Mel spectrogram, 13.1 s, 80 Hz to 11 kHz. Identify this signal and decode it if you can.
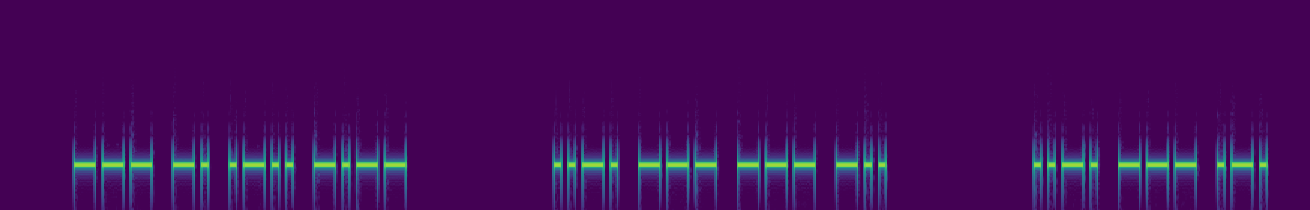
Morse code, heard as a keyed tone, about 17 wpm, 700 Hz. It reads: ONLY FOOD FOR
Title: 3x Word-Spacing - Sentences from Top 300 Words - 17wpm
